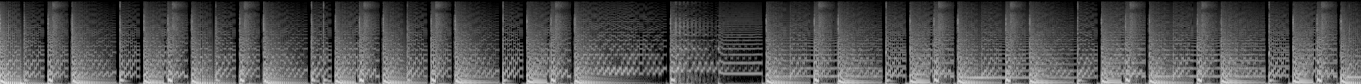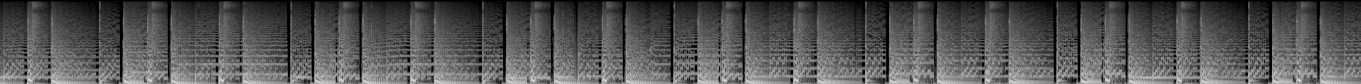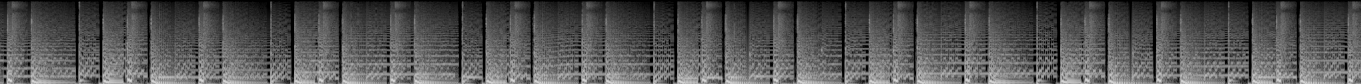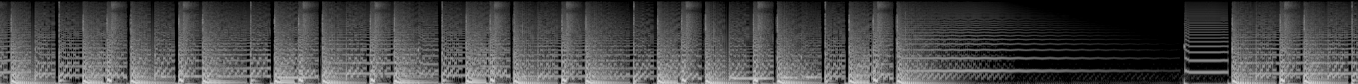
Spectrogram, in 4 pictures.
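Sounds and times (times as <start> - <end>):
tango music played on a MOS6581R4 SID chip: 0.0 - 50.9, 52.6 - 54.3.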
